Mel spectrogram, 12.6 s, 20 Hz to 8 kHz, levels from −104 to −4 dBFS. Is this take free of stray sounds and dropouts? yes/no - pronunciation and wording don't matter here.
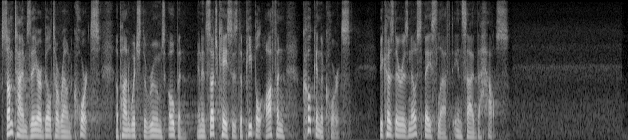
yes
